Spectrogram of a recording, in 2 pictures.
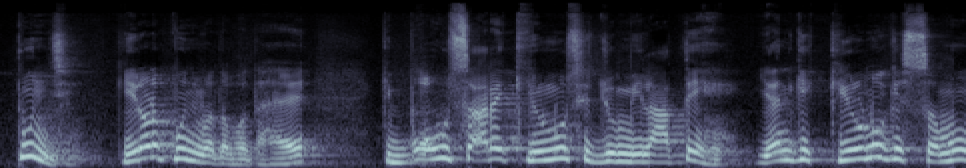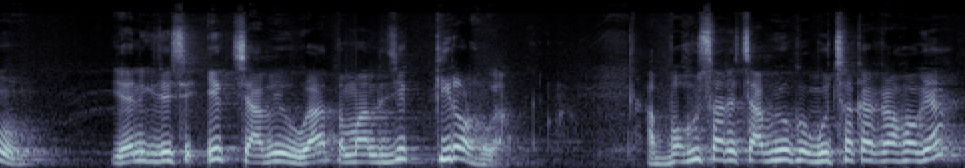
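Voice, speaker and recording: A man walks students through a physics lesson, his voice dark and mellow. He keeps circling back to each definition, asking a question aloud and supplying the answer himself. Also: high-pitched, lively intonation, normal speed. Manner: repetitive, asks and answers own questions. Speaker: teacher.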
